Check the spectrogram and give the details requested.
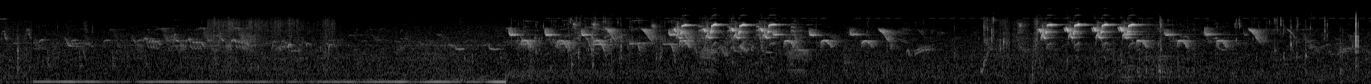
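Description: A songbird singing two bouts of quick repeated high notes, starting about five seconds in and again about ten seconds in, over fainter chirping from other birds. A low steady hum runs under the first five seconds.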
